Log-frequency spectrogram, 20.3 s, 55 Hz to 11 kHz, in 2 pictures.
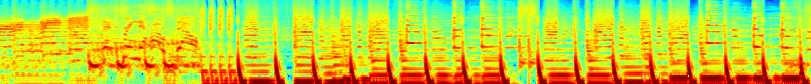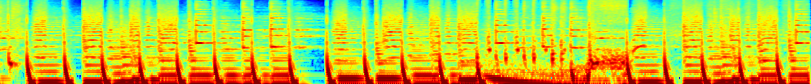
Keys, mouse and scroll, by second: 0.7 click, 1.2 click, 4.1-7.4 drag, 8.1-10.6 drag, 11.5 click.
